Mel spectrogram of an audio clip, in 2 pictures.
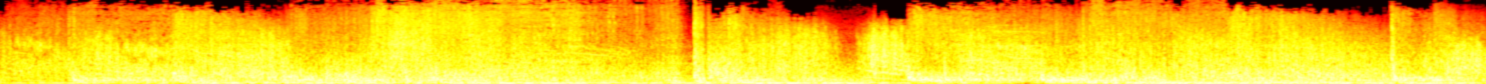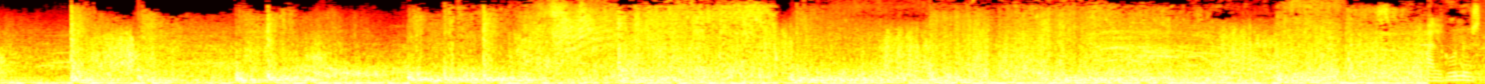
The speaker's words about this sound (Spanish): Disparan todos los morteros que impactan en la muralla y dentro del fuerte.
